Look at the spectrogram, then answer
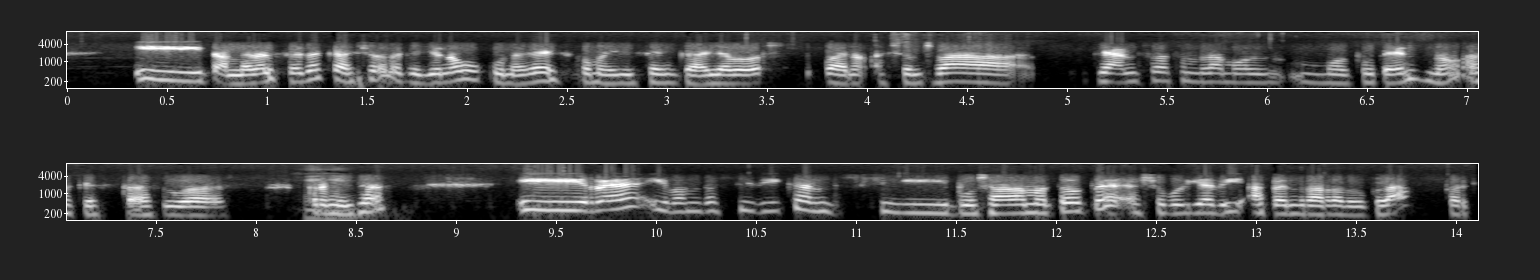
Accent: Balearic Islands, Spain; Perquè és veritat que jo soc eivissenca, però de família que ve de fora.

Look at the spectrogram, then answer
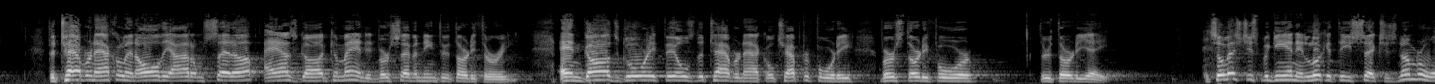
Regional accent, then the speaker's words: Lovelady, Texas, United States; Now, he mentioned I'm a boy from the country. I'm from East Texas. I'm actually moving back home to Lovelady.

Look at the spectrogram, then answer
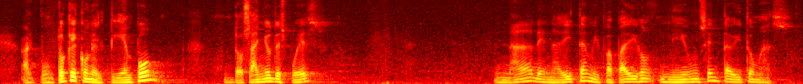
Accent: Pamplona, Norte de Santander, Colombia; moved away as an adult; now in Bogotá, Colombia; Me vine de allá, de Pamplona, y yo dije, no, cumplo 18 años y me voy a Bogotá. Ya me quedó chiquito el mundo de Pamplona, me voy a perderme a Bogotá.

